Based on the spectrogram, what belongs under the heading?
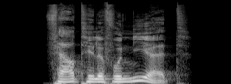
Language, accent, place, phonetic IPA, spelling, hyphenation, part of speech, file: German, Germany, Berlin, [fɛɐ̯teləfoˈniːɐ̯t], vertelefoniert, ver‧te‧le‧fo‧niert, verb, De-vertelefoniert.ogg
- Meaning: 1. past participle of vertelefonieren 2. inflection of vertelefonieren: third-person singular present 3. inflection of vertelefonieren: second-person plural present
